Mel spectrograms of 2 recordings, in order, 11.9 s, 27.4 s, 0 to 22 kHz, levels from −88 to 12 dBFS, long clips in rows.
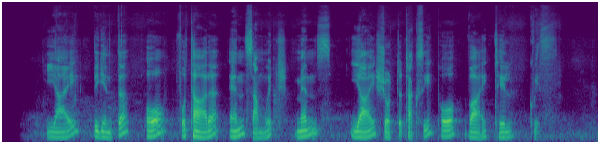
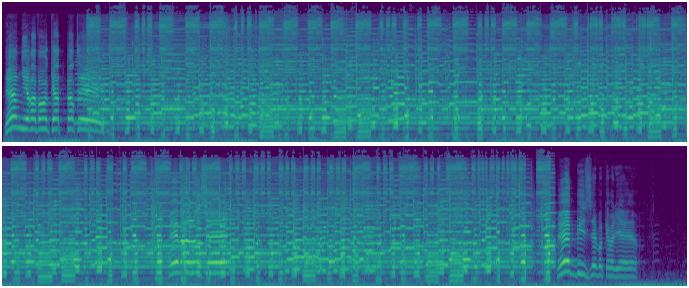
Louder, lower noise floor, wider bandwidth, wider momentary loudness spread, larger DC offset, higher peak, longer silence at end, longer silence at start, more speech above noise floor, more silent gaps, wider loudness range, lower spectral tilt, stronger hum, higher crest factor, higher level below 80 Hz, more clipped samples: second, -23 LUFS vs -19 LUFS; first, -55 dBFS vs -46 dBFS; about the same, 19.5 kHz vs over 20 kHz; first, 17 LU vs 6 LU; neither; about the same, 0 dBFS vs -2 dBFS; first, 0.9 s vs 0.05 s; first, 0.9 s vs 0.05 s; first, 34 dB vs 25 dB; neither; about the same, 3 LU vs 4 LU; first, -5 dB/octave vs -1.5 dB/octave; neither; about the same, 22 dB vs 18 dB; second, -58 dBFS vs -52 dBFS; neither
